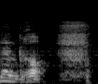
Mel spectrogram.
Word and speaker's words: ingrat: انت tu es un ingrat. L'ingrat, ingrat. ça s'écrit avec T à la fin.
